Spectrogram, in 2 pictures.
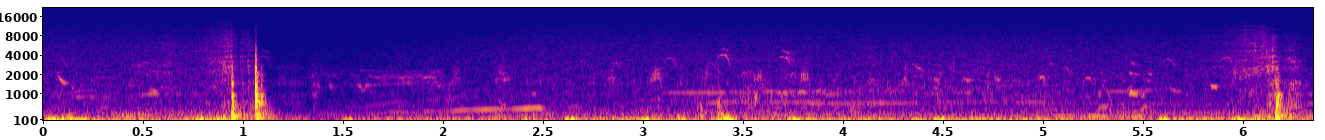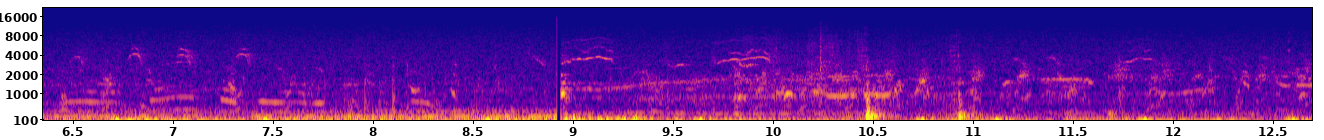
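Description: Poultry clucking and calling in short wavering notes, with three sharp knocks spread through.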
